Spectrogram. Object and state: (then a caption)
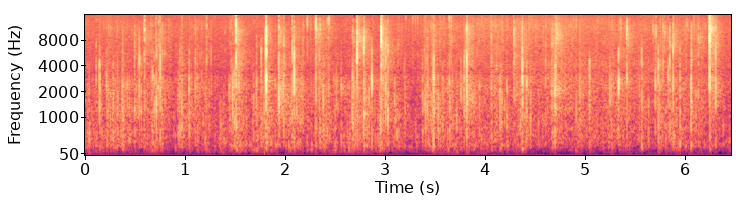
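Plastic mailer bag. A plastic Shein mailer bag filled with green clothing, resting on a tile floor, is tapped and scratched with long nails. The result is a steady stream of bright crinkling and soft ticking taps, with almost no low end.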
